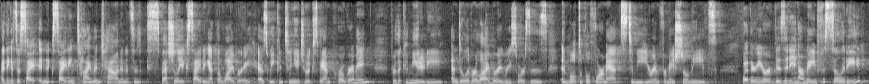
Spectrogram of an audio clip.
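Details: Adult woman speaking; Normal voice.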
